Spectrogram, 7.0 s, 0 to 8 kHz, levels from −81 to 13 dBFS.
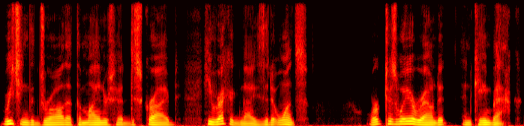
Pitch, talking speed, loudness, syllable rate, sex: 120 Hz, 180 wpm, -17 LUFS, 5.3 syllables/s, male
